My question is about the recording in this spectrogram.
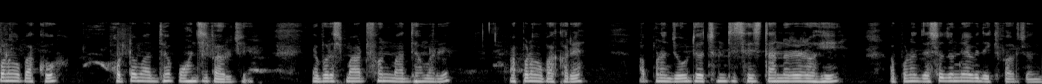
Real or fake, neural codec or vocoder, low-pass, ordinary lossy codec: real; none; 7.2 kHz; MP3, 64 kbps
